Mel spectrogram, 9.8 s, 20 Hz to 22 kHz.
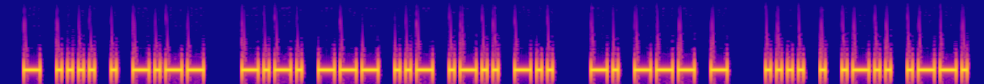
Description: Morse code, heard as a keyed tone, about 22 wpm, 700 Hz. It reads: THEY COULD NOT HELP
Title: Sentences from Top 1000 Words - Review Part 5 - 22wpm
